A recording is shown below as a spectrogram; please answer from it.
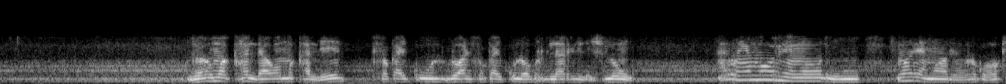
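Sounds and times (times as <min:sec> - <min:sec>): machine humming: 0:00.0 - 0:10.0
man talking: 0:01.9 - 0:06.4, 0:07.2 - 0:10.0.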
